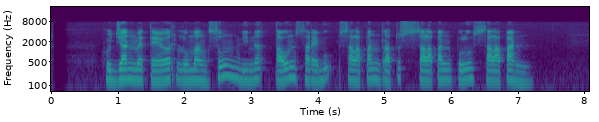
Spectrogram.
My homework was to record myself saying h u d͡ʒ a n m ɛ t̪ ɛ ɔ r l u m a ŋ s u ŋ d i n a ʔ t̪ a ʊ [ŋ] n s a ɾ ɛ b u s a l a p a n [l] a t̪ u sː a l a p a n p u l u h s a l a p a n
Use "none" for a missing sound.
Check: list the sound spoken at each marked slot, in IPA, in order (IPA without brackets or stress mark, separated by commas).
none, r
